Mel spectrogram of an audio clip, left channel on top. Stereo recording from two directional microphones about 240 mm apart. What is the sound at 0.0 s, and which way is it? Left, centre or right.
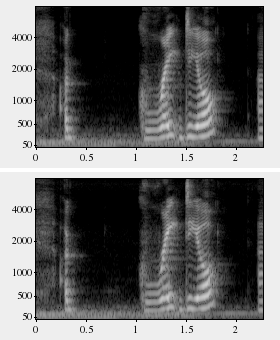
Cough, centre.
